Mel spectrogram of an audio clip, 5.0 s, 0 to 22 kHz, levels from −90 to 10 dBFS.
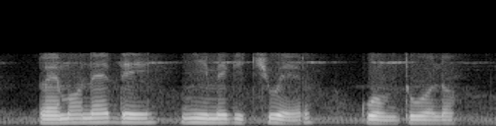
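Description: From start to finish it's the Bluetooth CVSD headset codec: narrowband speech capped near 4 kHz, scratchy s sounds, granular hiss underneath, consistent with a 64 kbps one-bit stream.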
